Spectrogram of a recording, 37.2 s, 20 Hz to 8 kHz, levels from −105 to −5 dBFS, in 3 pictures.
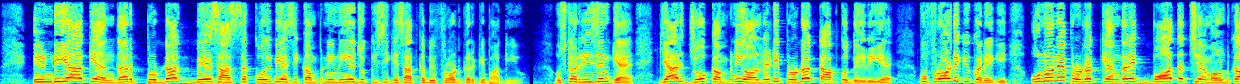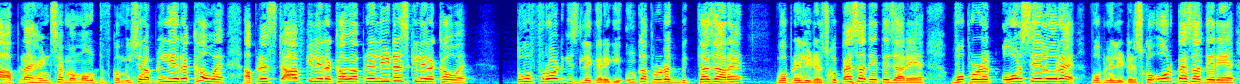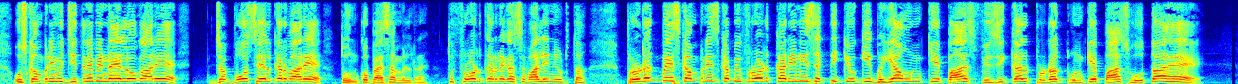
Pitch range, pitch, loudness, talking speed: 205-270 Hz, 240 Hz, -20 LUFS, 255 wpm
